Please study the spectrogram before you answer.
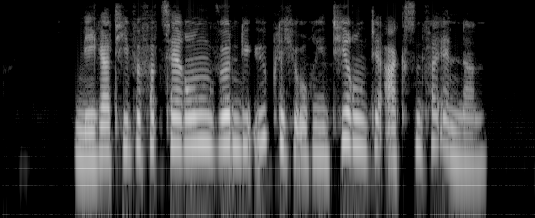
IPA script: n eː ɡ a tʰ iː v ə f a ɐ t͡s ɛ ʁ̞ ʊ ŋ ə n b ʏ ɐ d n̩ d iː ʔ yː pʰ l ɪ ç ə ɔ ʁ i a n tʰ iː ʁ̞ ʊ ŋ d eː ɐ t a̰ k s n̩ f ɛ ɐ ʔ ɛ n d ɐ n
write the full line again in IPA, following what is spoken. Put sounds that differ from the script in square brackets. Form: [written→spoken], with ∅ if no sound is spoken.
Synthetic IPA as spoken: n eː ɡ a tʰ iː v ə f [a→ɛ] ɐ t͡s ɛ ʁ̞ ʊ ŋ ə n [b→v] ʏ ɐ d n̩ d iː ʔ yː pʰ l ɪ ç ə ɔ ʁ i [a→ɛ] n tʰ iː ʁ̞ ʊ ŋ d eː ɐ [t→ʔ] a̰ k s n̩ f ɛ ɐ ʔ ɛ n d ɐ n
